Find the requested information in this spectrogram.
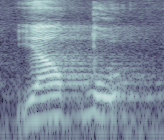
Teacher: Suara tambahannya itu, qalqalahnya itu kuat.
